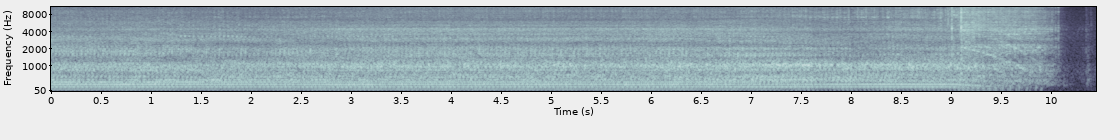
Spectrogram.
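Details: Troy Bilt self-propelled mower, Briggs & Stratton Quantum, after replacing the wrong auto-choke carb with a primer-bulb carb, warm: an even, steady putter and low hum, then it winds down and stops cleanly. Smokes slightly, suspected from running without an air filter. Runs healthy.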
